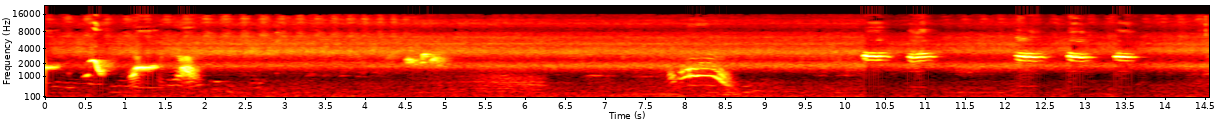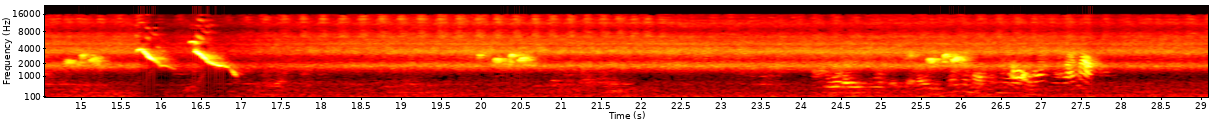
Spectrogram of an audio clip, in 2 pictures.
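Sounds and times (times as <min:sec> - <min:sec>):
birds whistling calls: 0:00.0 - 0:02.0, 0:10.2 - 0:11.2, 0:12.1 - 0:13.8, 0:14.9 - 0:17.0.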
